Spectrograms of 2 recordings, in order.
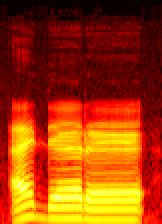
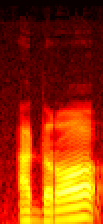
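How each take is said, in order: First: The vowel after r is between a and e. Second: The vowel after r is a plain open a.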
